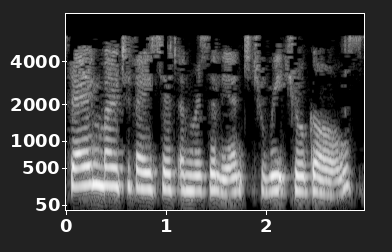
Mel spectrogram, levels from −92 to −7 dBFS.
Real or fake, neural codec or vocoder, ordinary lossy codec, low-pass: fake; vocoder, 44.1 kHz, 128 mel bands, Pupu-Vocoder; MP3, 24 kbps; 7.2 kHz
